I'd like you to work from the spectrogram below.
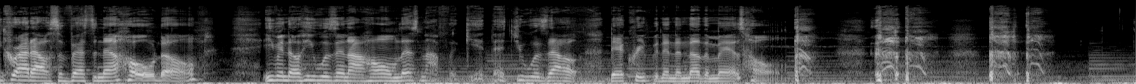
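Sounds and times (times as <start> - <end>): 
speech: 0.0 - 9.4
person coughing: 7.9 - 10.6.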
